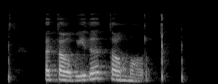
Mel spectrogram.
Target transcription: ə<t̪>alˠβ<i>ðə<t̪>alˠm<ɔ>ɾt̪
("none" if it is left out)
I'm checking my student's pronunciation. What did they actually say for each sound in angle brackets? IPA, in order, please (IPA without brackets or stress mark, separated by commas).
t̪, i, t̪, ɔ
